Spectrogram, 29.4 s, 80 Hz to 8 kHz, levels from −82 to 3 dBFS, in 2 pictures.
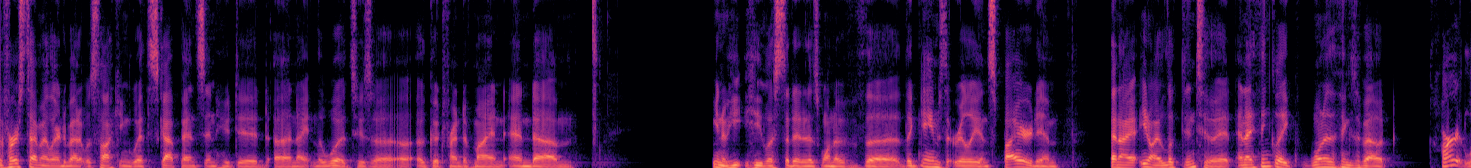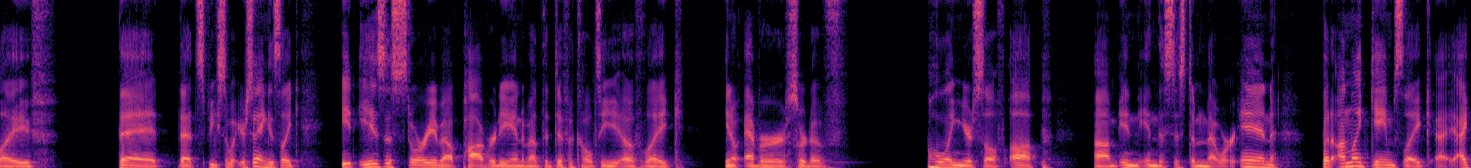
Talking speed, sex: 215 wpm, male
